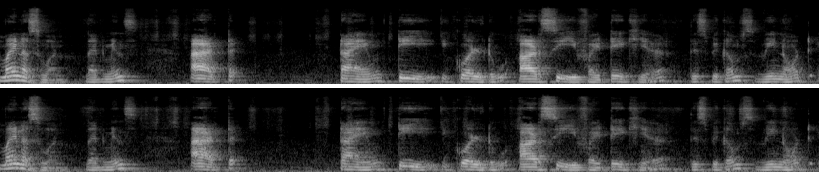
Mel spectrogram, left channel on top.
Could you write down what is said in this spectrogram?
1. That means at time t equal to RC, if I take here, this becomes V naught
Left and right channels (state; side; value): normal; both; correlation 0.37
